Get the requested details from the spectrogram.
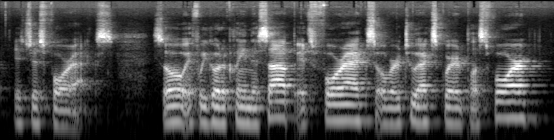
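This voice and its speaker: Audible room echo surrounds this recording. A man speaks at medium pitch with fairly even intonation. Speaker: high school math teacher. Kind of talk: lecture. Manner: fast.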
